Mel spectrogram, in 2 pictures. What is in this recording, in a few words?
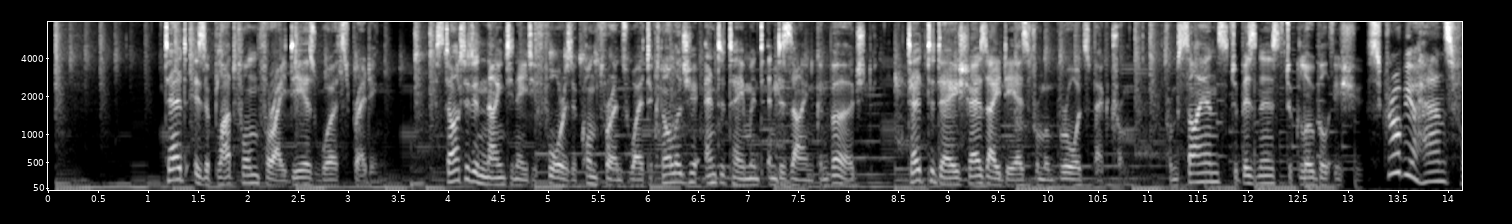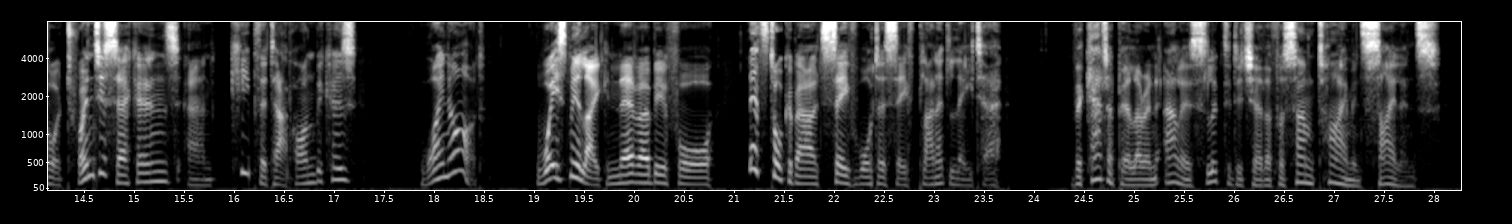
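Russian, English accent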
